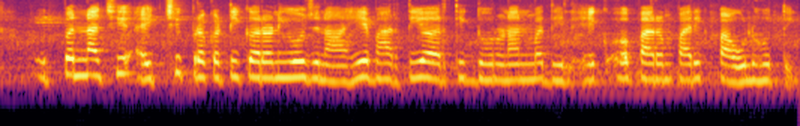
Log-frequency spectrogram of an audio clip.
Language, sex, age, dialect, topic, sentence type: Marathi, female, 46-50, Standard Marathi, banking, statement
